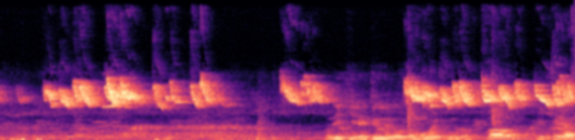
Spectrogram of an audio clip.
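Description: Caged birds chirp and sing rapidly.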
